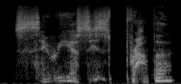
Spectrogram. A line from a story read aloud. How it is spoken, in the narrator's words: She whispered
